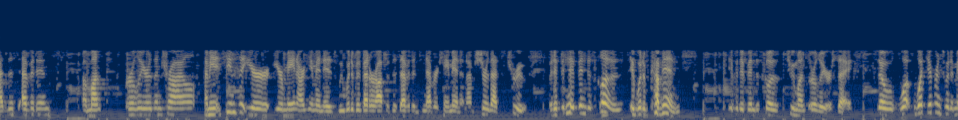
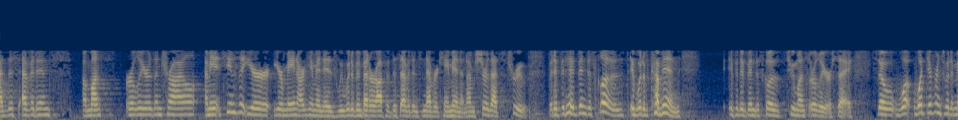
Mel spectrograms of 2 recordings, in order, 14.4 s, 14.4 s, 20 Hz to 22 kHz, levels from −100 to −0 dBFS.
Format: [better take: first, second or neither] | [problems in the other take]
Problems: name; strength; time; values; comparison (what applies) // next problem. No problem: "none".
second | noise reduction (classical method spectral subtraction)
